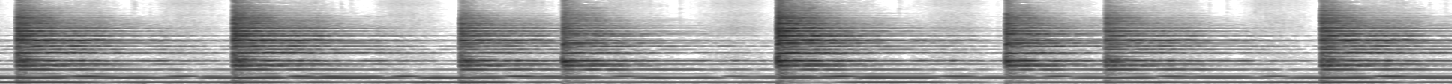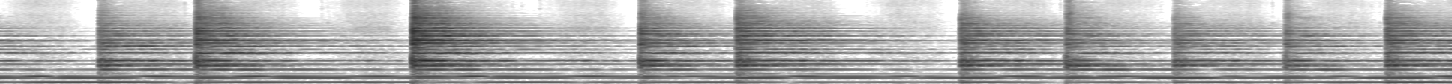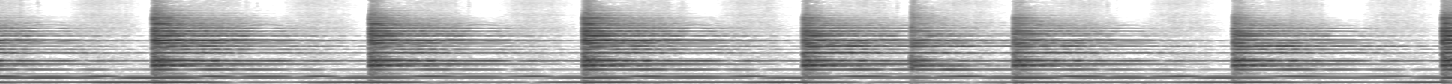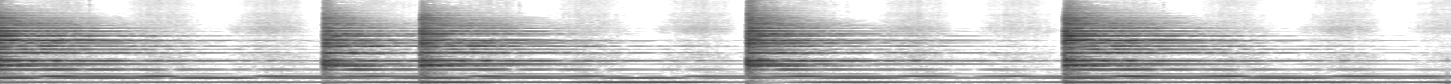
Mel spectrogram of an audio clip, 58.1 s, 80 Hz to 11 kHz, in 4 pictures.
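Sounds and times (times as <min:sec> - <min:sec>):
large church bell ringing: 0:00.0 - 0:58.0.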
